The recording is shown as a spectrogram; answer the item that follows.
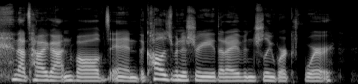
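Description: A woman with an American accent at medium pitch, an ordinary speaking voice with fairly even intonation, in a very clean recording with a silent background. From Texas. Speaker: children's ministry coordinator. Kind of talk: casual chat.

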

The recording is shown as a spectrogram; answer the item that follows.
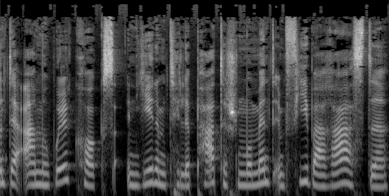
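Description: In a dry, close sound with no echo, a woman uses an ordinary speaking voice at fairly high pitch and a moderate pace. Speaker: podcast host and audiobook narrator. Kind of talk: horror audiobook narration, reading aloud a Lovecraft story.

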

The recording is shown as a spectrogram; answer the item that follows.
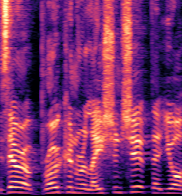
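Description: A man with an Australian accent speaks in a raised, projected voice at a high pitch. His tone is animated, bright and sharp. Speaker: pastor. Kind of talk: sermon. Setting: stage with audience.

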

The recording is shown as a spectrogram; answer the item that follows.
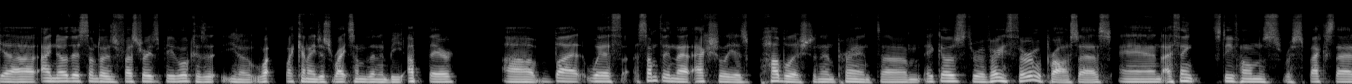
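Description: Recorded dry and close with no echo over a quiet background, a man speaks fairly quickly at a medium pitch, his tone dark and mellow, with ordinary pitch variation. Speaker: theologian author. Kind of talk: theological discussion interview.

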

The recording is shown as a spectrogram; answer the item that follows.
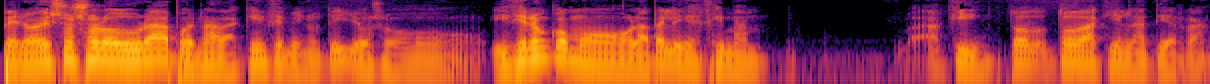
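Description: A man's medium-pitched, animated voice at a fairly quick pace. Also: ordinary pitch variation. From Spain, Valencia region (Gandia). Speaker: podcast host. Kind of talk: casual chat.

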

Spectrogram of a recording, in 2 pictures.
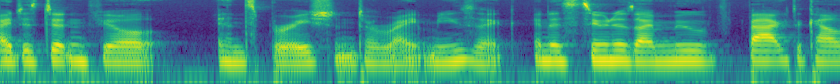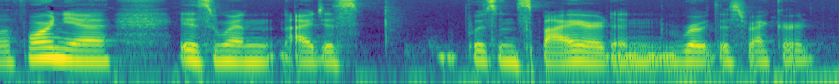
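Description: A woman's ordinary speaking voice, fairly low in pitch, with an American accent, fairly even intonation and a moderate pace, on a very clean recording with a silent background. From US South, Alabama. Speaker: singer-songwriter. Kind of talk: interview. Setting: studio.

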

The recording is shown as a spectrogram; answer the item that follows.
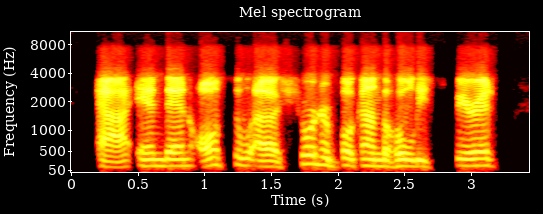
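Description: Speaking at a moderate pace, a man with a plain, everyday voice sits at a fairly high pitch. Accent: American. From US Midwest, Chicago. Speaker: theology professor, author. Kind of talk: interview.

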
